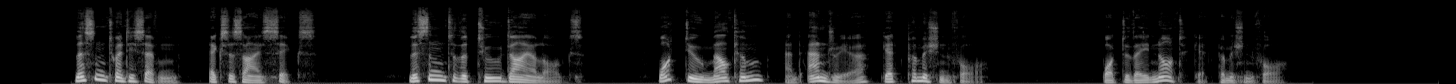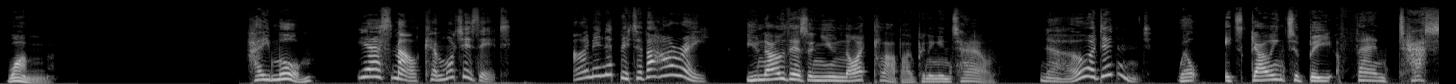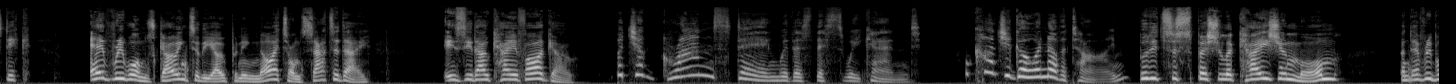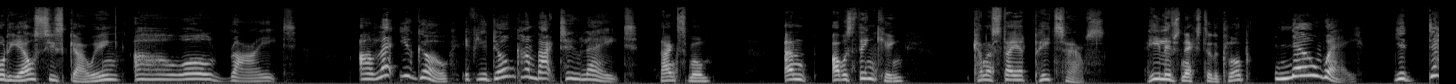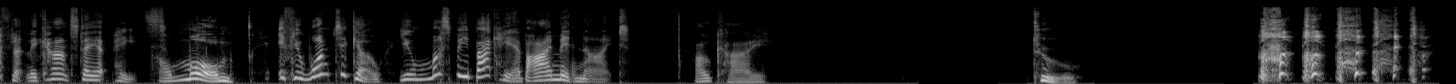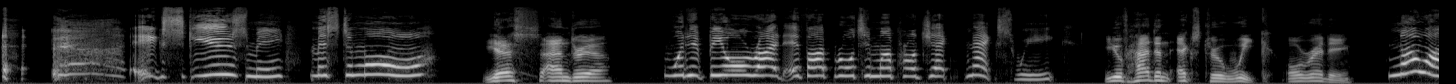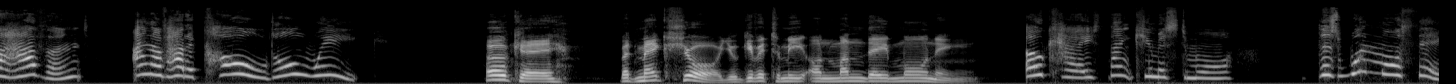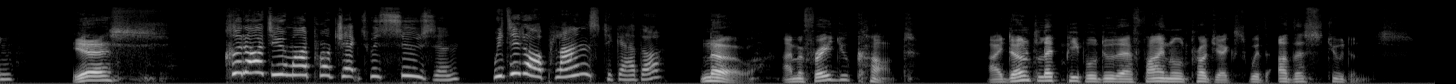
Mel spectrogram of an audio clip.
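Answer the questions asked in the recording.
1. Malcolm: to go to the new nightclub's opening night (if back by midnight); Andrea: to bring in her project later (on Monday morning)
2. Malcolm: to stay at Pete's house; Andrea: to do her project with Susan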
